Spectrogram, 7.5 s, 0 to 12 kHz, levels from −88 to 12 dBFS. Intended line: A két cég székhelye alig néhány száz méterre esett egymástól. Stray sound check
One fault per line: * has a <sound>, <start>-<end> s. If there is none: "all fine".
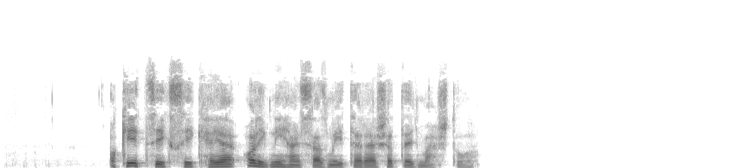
all fine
